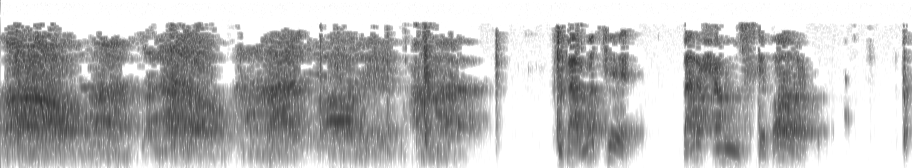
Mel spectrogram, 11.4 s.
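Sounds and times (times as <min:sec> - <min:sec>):
crowd chanting salawat in unison: 0:00.0 - 0:06.1
speech: 0:07.6 - 0:10.2.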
